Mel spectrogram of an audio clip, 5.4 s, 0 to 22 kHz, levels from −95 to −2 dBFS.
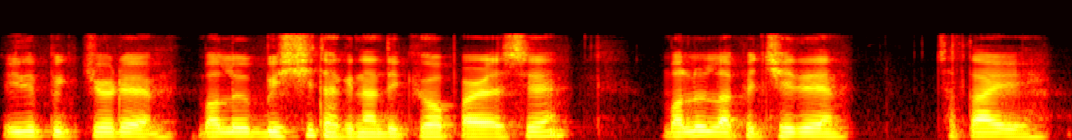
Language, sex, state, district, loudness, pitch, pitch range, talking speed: Nagamese, male, Nagaland, Kohima, -17 LUFS, 120 Hz, 110-125 Hz, 155 wpm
